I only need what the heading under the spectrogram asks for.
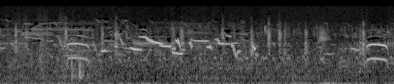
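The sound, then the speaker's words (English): A busy chorus of willets, swallows, snipes and wrens calls in a meadow over a soft background hiss. Bright, high whistles and quick chirps overlap throughout, with several short rising and falling notes. No one speaks. “I was oblivious to this whirling world of willets, swallows, snipes, and wrens.”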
